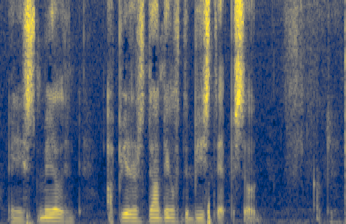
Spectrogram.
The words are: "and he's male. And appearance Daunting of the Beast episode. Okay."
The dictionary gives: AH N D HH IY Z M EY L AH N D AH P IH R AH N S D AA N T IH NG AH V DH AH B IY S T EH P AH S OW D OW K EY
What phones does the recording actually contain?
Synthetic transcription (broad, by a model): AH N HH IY S M EY L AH N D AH P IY R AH N S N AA T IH NG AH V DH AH B IY S T EH P AH S OW D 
